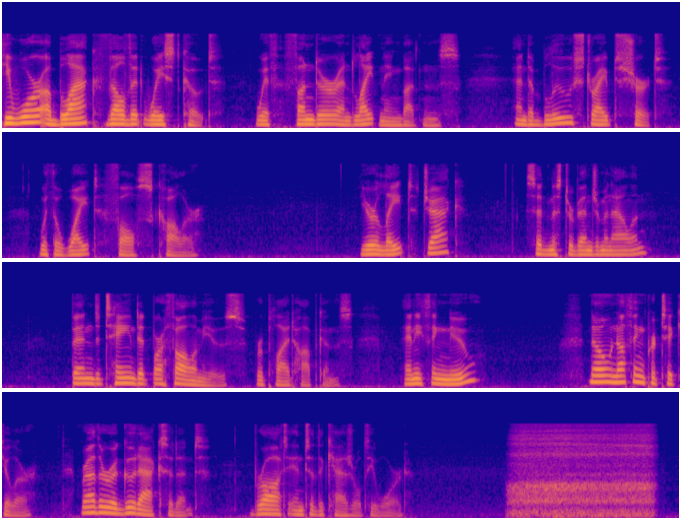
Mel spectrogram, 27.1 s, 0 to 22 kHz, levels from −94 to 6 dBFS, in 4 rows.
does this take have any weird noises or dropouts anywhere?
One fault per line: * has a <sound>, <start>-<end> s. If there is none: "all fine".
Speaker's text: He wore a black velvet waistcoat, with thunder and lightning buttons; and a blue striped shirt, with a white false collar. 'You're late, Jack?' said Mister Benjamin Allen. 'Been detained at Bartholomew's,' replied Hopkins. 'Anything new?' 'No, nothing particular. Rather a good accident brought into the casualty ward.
* has a breath, 25.4-26.9 s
